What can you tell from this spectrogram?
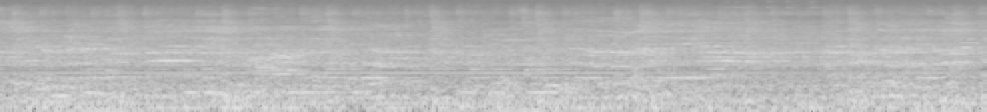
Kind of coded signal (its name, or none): none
